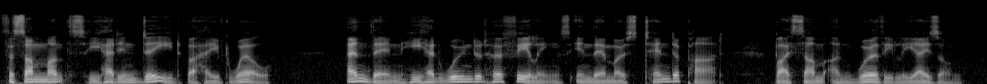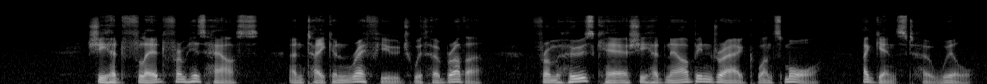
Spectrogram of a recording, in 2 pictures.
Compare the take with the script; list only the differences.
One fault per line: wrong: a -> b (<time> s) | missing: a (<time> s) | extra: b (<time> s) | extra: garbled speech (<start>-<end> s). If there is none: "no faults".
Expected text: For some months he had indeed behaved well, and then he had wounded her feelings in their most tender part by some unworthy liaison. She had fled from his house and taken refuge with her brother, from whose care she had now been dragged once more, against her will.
no faults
